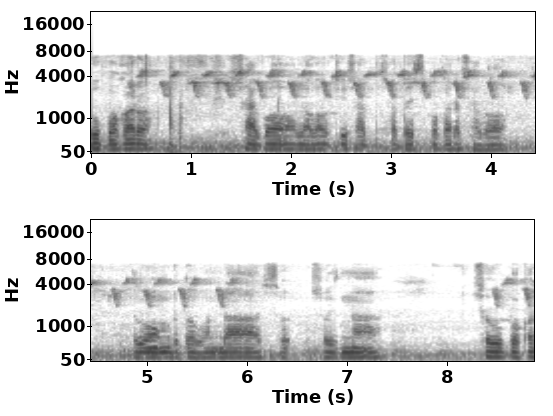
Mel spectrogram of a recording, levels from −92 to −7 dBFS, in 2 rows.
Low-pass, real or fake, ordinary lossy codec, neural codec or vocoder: 7.2 kHz; fake; none; vocoder, 22.05 kHz, 80 mel bands, WaveNeXt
